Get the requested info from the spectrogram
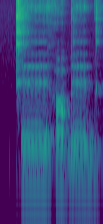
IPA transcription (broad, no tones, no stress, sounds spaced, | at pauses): kʰ ɨː h ɔ̃ ɓ ɨ b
